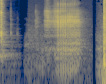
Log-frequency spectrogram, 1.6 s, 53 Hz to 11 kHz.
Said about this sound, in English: Hold on, I'll get him back. 1 second. Trap door release.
